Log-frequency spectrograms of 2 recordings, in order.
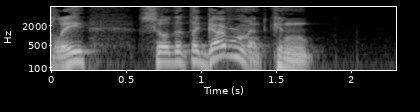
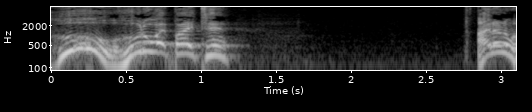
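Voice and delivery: high, bewildered voice, much higher; clueless official; 9 semitones higher than usual. Acted. Host voices a lost official asking where to buy tents, high and bewildered. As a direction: play the helpless official who has no idea.

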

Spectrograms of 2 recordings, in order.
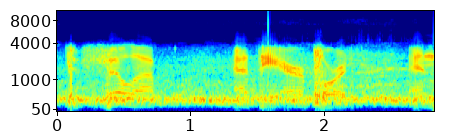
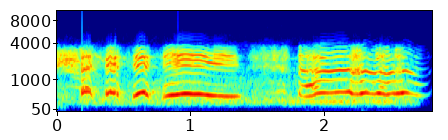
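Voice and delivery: shrieking burst of laughter; loud high laugh; 7 dB louder than usual. Real, not acted. Big laugh at pigs joke.

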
